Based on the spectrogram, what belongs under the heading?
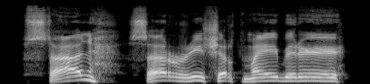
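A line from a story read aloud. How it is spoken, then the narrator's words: Roaring. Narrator (Russian): проревел он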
